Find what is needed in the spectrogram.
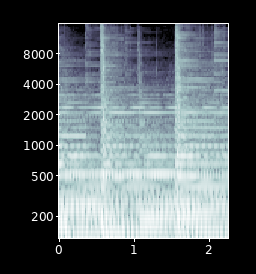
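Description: Live band music between sung lines: acoustic guitar chords strummed about once a second, ringing on over a sustained band backing.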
